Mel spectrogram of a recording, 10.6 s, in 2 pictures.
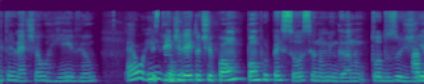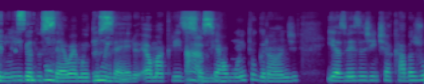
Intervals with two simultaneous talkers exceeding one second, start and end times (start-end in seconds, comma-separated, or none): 5.2-7.0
